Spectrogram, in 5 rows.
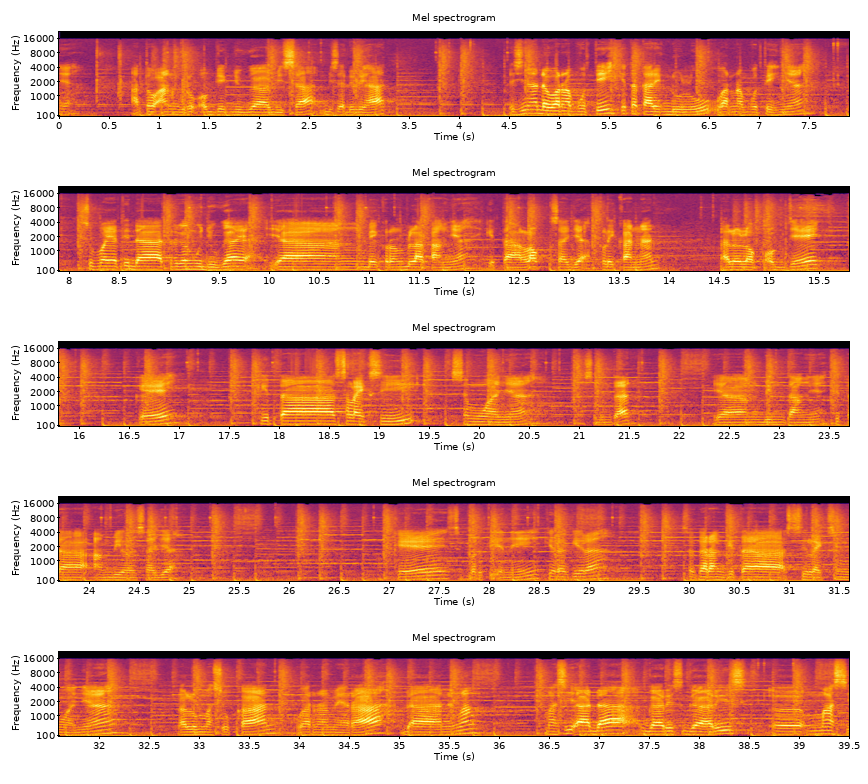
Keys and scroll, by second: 11.9 ctrl+z, 14.9 z.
